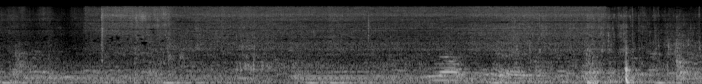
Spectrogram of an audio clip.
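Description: Water runs from a tap and splashes into a cup.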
